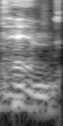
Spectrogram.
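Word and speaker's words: Thames: Why river Tims? I mean, well, Tims is how you say it in English. Is how you say it in Connecticut. Now, if you're in Connecticut,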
